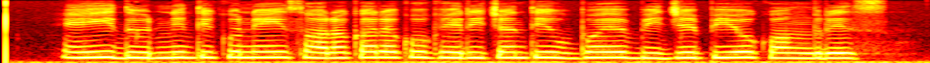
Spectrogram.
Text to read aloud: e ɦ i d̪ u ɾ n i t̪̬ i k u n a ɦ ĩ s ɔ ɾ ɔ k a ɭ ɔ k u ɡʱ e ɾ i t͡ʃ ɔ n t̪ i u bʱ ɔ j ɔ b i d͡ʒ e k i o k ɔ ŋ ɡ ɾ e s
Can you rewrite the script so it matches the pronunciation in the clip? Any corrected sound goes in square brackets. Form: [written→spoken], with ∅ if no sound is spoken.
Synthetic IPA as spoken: e ɦ i d̪ u ɾ n i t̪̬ i k u n [a→e] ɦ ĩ s ɔ ɾ ɔ k a [ɭ→ɾ] ɔ k u ɡʱ e ɾ i t͡ʃ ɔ n t̪ i u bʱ ɔ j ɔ b i d͡ʒ e [k→p] i o k ɔ ŋ ɡ ɾ e s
